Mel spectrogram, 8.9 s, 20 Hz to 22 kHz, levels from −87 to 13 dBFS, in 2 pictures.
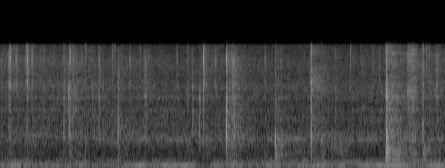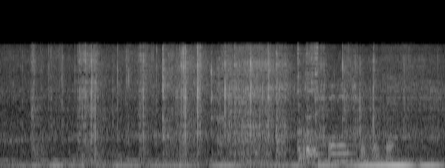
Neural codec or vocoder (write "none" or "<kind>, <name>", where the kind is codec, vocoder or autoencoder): none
